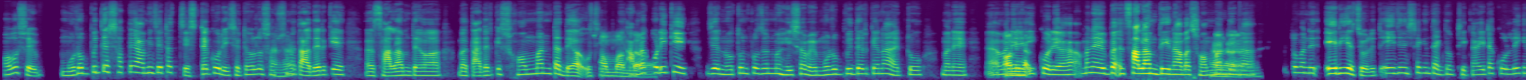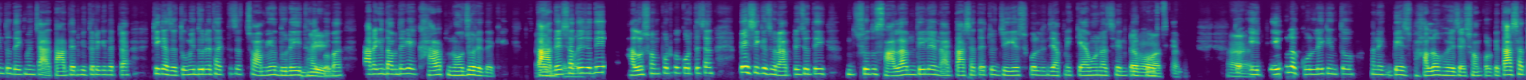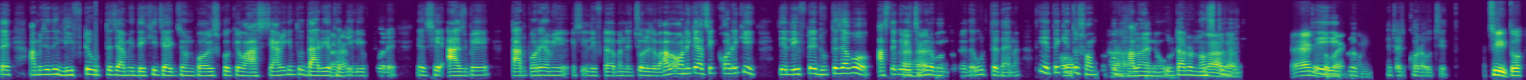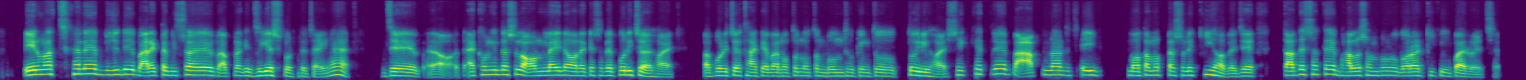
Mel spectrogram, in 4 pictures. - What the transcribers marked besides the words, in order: none
- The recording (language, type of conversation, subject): Bengali, podcast, মানুষের সঙ্গে সম্পর্ক ভালো করার আপনার কৌশল কী?
- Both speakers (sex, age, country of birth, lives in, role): male, 20-24, Bangladesh, Bangladesh, host; male, 25-29, Bangladesh, Bangladesh, guest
